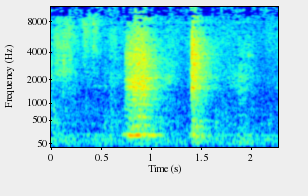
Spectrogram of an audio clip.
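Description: Two knocks in a quiet library room, about half a second apart: the first heavier and louder, the second shorter and sharper, over steady room noise.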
